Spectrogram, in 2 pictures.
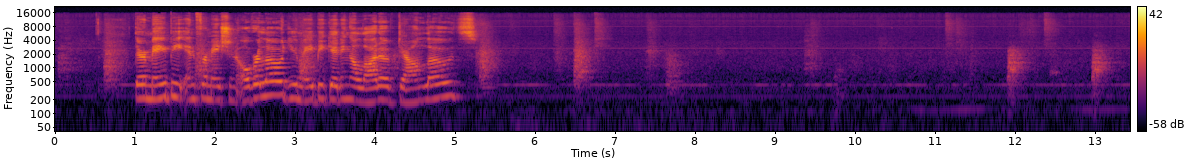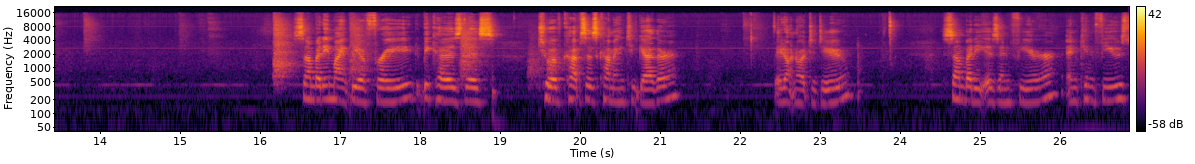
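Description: A woman speaks calmly and closely into a microphone, pausing now and then.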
